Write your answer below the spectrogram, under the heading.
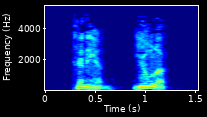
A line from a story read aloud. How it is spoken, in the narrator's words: Sparhawk snapped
